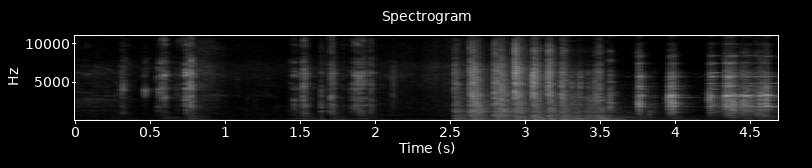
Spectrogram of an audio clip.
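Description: Clutch friction discs and steel plates being pulled by hand out of a Harley-Davidson Shovelhead's clutch basket. It starts with a few light metallic clicks, then from about halfway through there are a couple of seconds of dense clattering and scraping as the plates slide against each other and the basket.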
